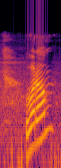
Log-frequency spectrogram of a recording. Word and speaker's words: বরম: ওয়ারম, ব আছে না, ওয়া উচ্চারণ হবে।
